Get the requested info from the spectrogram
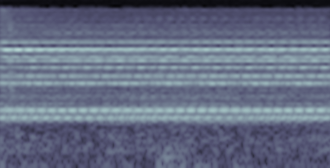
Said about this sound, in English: See? Doorbell. Told ya.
